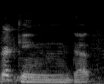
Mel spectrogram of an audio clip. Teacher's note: You do want to stress on that king syllable. The second.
